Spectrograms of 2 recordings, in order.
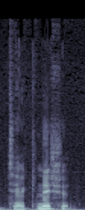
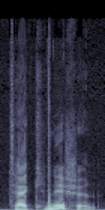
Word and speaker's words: technician: this word after me technician technician so what is the letter that we kept it silent in this word the letter is of course letter H and then we'll move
